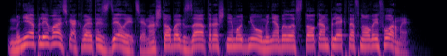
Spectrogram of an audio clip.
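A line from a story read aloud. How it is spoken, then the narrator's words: Loud shouting. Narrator (Russian): Орал там кто-то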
